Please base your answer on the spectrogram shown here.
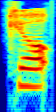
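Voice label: "kyo", Japanese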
